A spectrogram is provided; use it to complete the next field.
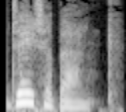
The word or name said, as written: data bank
